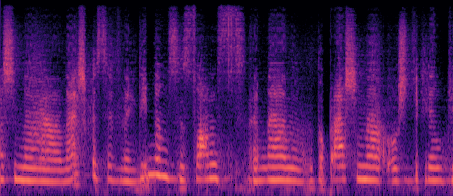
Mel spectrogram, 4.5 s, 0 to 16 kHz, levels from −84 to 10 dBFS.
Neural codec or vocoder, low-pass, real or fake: codec, 44.1 kHz, 0.9 kbps, DAC; 14.4 kHz; fake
